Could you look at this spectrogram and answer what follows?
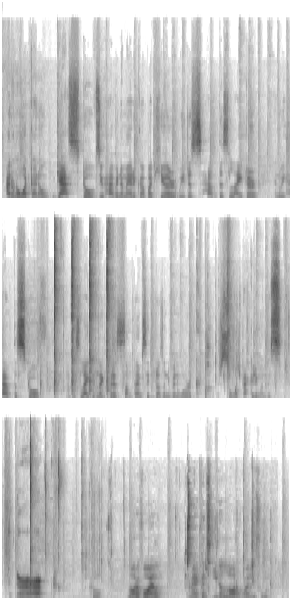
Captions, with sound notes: I don't know what kind of gas stoves you have in America but here we just have this lighter, and we have the stove and just light it like this. Sometimes it doesn't even work. There's so much packaging on this. (grunting) Cool. A lot of oil, Americans eat a lot of oily food.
